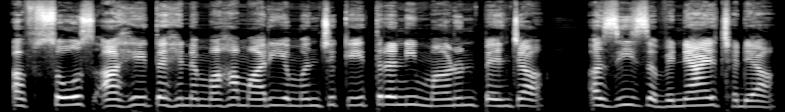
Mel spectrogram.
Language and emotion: Sindhi, sad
